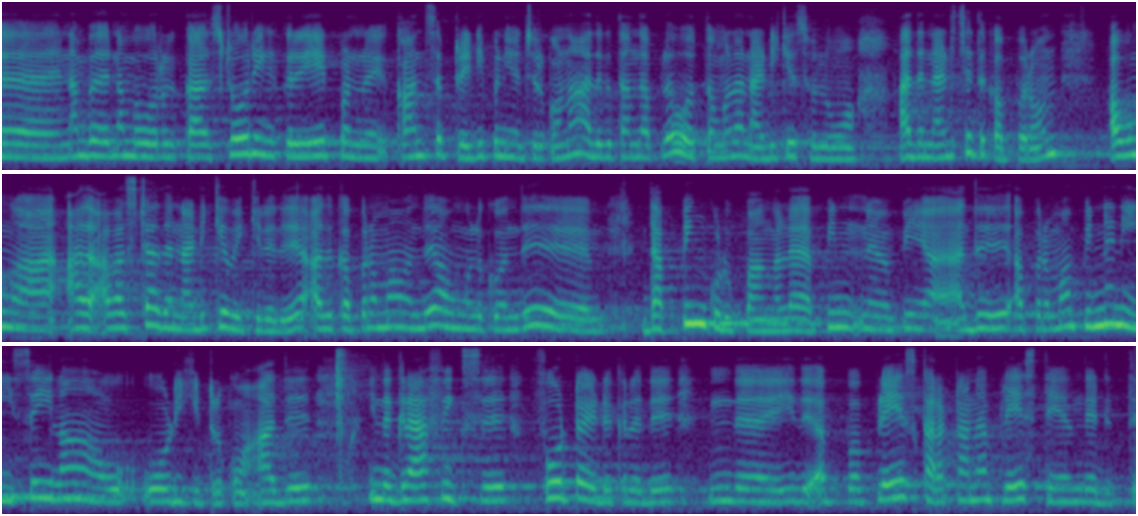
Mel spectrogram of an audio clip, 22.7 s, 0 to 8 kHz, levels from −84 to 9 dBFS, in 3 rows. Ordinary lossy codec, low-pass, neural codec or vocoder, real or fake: none; none; none; real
